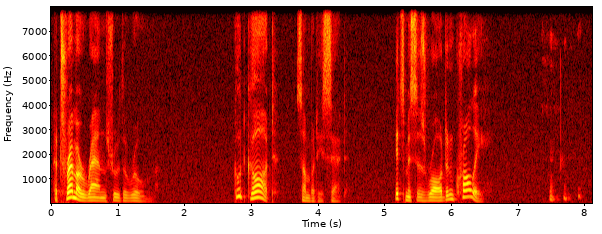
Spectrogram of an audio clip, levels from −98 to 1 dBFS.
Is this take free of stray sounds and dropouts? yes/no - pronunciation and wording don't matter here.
no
